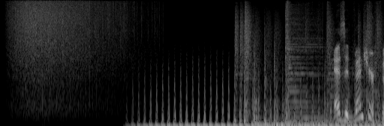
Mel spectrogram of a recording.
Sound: meat sizzling

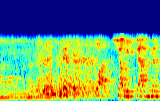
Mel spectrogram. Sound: laughter

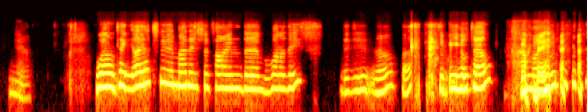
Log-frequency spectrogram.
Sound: laughing

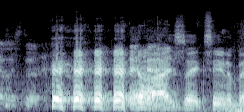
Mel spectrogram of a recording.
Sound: guys laugh

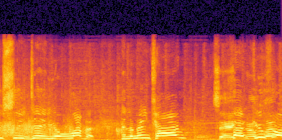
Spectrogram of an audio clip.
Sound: applause

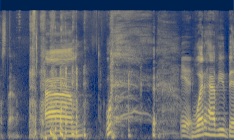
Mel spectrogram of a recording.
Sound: laughs

